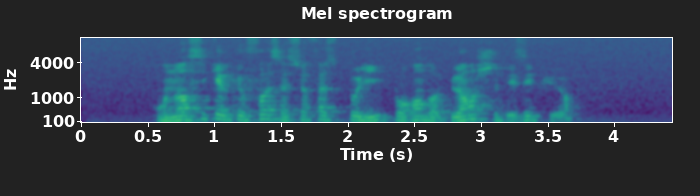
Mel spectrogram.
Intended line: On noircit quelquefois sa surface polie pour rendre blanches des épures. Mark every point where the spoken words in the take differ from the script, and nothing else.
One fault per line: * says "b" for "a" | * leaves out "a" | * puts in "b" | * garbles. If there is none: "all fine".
all fine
